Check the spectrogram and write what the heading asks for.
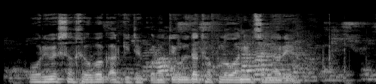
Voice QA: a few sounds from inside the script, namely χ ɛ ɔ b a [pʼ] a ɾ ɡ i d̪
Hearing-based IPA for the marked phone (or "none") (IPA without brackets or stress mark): kʼ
